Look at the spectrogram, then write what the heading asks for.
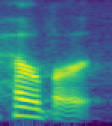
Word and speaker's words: Herbert: You know what is interesting is that his name is Herbert, and we very much pronounce it Herbert.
